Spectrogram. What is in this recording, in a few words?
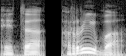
eto ryba, Russian; products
